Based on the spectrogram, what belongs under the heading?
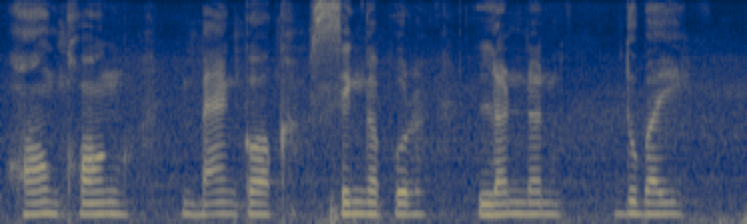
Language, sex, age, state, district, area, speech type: Urdu, male, 18-30, Delhi, East Delhi, urban, spontaneous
